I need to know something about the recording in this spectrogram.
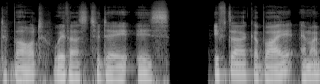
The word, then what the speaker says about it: Iftah Gabbai: With us today is IFA Kabay. Am I pronouncing that correct?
